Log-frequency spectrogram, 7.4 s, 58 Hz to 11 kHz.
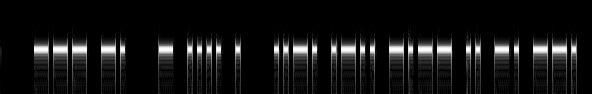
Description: Morse code, heard as a keyed tone, about 20 wpm, 700 Hz. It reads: ON THE FLYING
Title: Pangram Challenge v2 - 20wpm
